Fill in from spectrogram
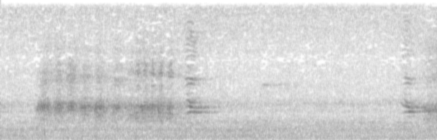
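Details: A Eurasian bullfinch on a maple gives soft, low piping whistles, a drawn-out note followed by two short ones, over a steady low rumble of background noise.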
